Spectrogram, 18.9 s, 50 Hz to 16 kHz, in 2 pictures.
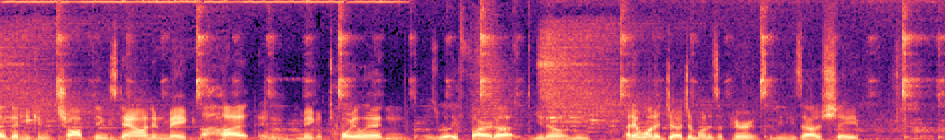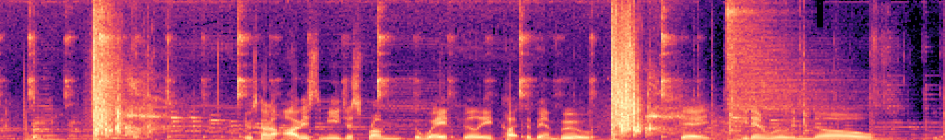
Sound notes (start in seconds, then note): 10.4 bamboo cracks; 10.4 grunts; 15.6 bamboo cracks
